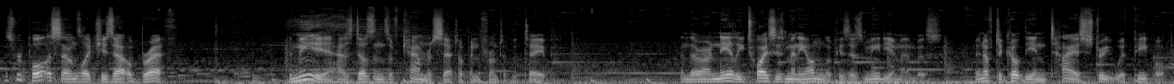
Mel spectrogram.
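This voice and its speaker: A man hosting a let's play, reading game text aloud and breaking into jokey, exclamatory asides. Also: mid-range voice. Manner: jokey, exclamatory, swings between reading and goofy outbursts. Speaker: host of a game playthrough series.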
